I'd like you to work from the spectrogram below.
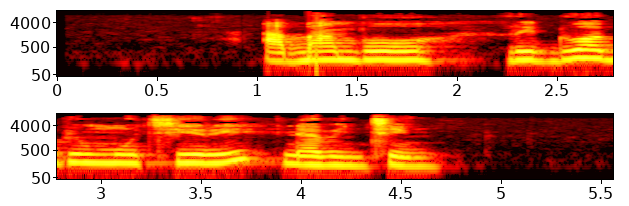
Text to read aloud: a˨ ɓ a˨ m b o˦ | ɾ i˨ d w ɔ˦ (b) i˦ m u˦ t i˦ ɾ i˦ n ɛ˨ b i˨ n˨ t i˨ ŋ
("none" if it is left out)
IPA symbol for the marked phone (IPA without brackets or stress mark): b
